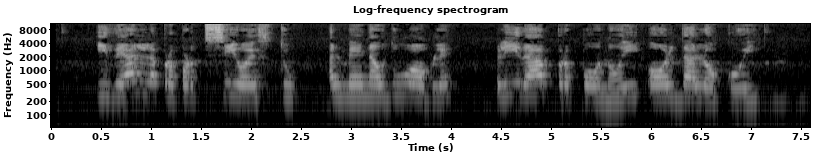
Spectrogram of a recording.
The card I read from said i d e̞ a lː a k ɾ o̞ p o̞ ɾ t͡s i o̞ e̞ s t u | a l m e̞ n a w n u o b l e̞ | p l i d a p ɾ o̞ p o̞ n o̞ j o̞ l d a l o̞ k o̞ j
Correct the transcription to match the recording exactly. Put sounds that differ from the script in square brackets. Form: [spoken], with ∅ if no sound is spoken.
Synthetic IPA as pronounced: i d e̞ a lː a [p] ɾ o̞ p o̞ ɾ t͡s i o̞ e̞ s t u | a l m e̞ n a w [d] u o b l e̞ | p l i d a p ɾ o̞ p o̞ n o̞ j o̞ l d a l o̞ k o̞ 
